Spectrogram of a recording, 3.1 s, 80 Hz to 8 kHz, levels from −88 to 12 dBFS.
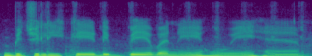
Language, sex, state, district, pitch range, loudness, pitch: Hindi, female, Uttar Pradesh, Lucknow, 175-190 Hz, -16 LUFS, 180 Hz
